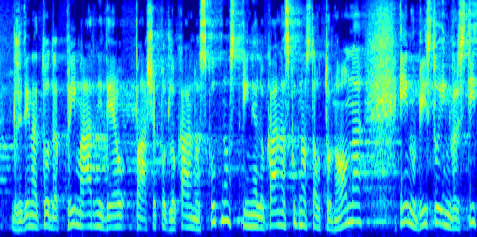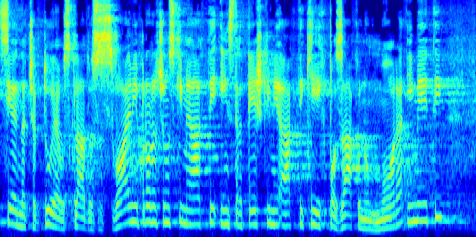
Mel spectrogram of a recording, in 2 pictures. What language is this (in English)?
Slovenian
